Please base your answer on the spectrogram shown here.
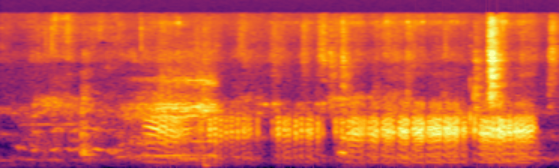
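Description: A chicken's repeated buzzy, rattling, snore-like noise with each breath, respiratory rales consistent with coryza.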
